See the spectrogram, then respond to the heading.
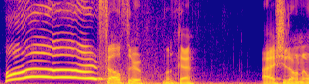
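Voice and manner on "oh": loud, very high long "oh"; falling scream. Real, not acted. Player falling through the level, screaming.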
